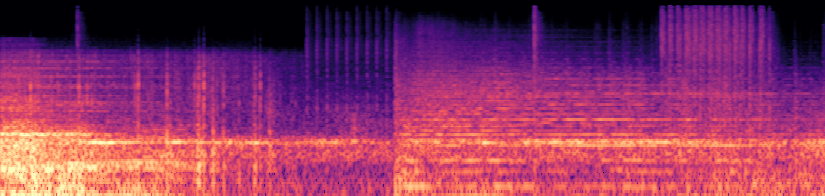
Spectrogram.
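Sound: rapid automatic gunfire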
